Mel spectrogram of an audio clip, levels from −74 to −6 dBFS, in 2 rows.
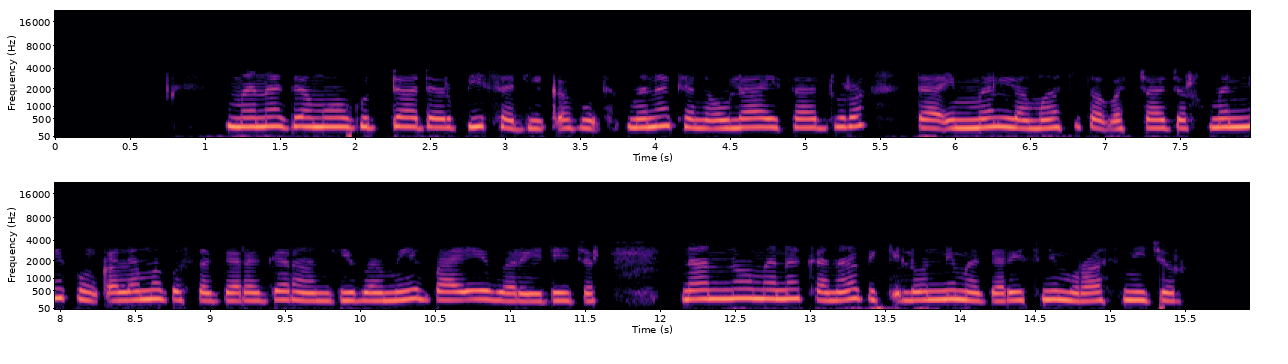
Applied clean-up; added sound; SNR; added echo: neural mask model Resemble Enhance denoiser.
